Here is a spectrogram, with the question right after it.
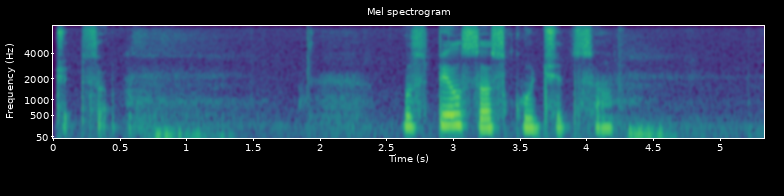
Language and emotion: Russian, sad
